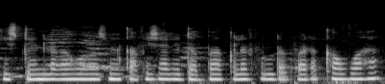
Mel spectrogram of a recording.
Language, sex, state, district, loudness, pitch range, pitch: Hindi, female, Jharkhand, Ranchi, -15 LUFS, 235-250 Hz, 240 Hz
